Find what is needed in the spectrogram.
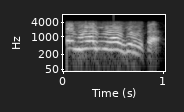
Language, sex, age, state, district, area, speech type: Hindi, female, 60+, Bihar, Samastipur, rural, conversation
